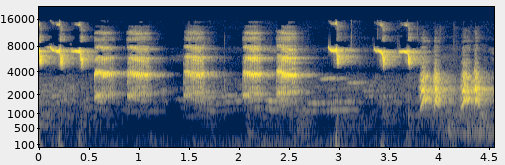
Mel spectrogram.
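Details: Sunda robin (tledekan gunung) singing energetically on a master recording meant to train other birds: rhythmic series of high doubled notes roughly twice a second, ending in harsher buzzy chatter.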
